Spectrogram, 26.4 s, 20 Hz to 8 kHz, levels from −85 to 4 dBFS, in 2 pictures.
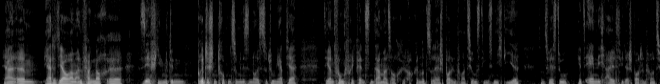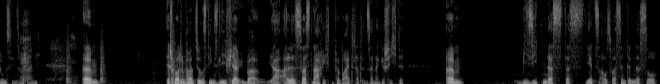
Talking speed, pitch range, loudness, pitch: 165 wpm, 85-105 Hz, -39 LUFS, 95 Hz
